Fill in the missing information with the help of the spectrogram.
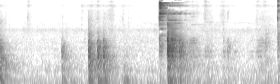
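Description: Metal hand tools clinking and clattering in a few separate knocks, with the loudest, ringing clatter about two and a half seconds in.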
